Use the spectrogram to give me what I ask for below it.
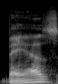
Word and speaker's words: Baez: a little different um with Baez is that is how you say his name um that was that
